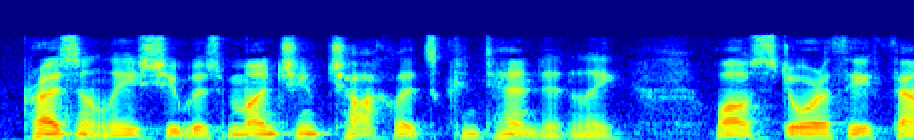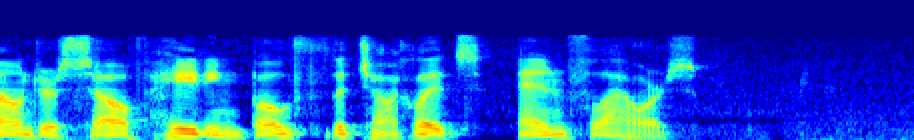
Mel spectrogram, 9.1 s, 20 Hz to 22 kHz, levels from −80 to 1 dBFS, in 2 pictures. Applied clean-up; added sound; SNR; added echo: neural mask model Resemble Enhance denoiser.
